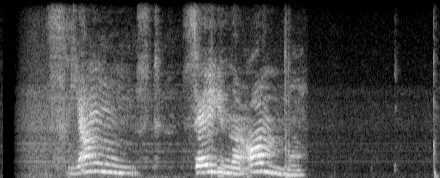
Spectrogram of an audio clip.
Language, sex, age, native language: Icelandic, male, 9, Polish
